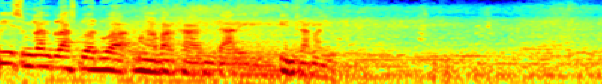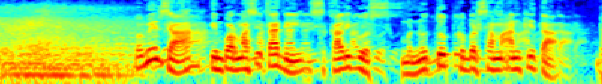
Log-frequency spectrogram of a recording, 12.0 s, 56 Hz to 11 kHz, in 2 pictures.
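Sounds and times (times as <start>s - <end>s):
road traffic passing: 0.0s - 8.2s.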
